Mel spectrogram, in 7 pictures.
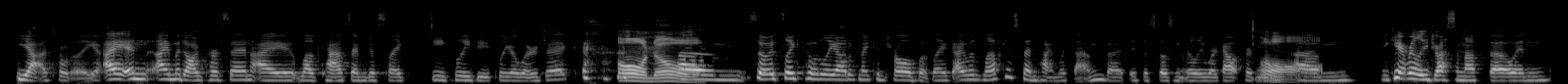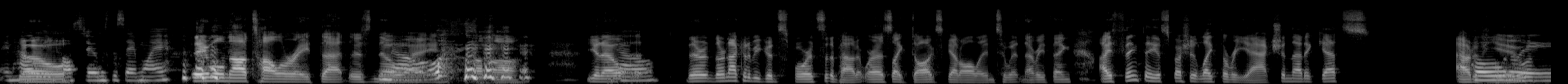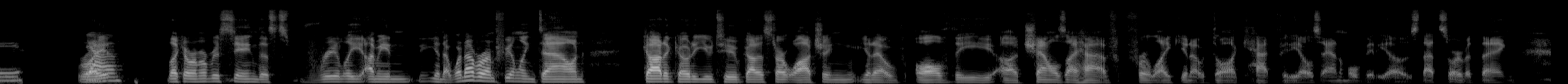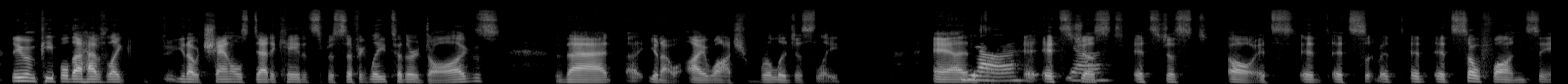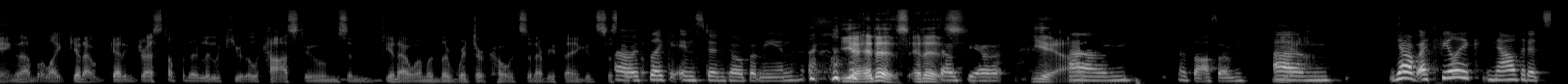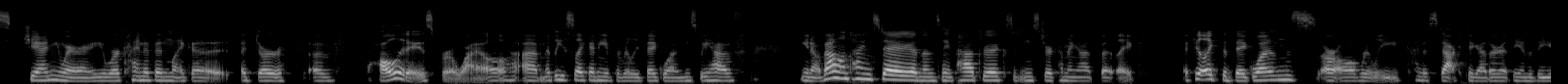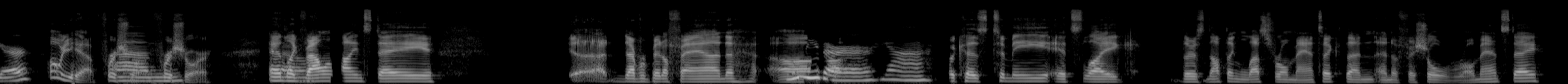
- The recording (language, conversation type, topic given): English, unstructured, What festival or holiday do you look forward to every year?
- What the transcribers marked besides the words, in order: laugh; other background noise; laugh; tapping; laugh; laugh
